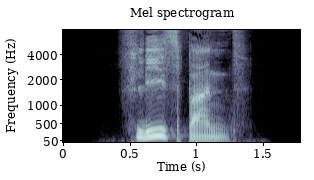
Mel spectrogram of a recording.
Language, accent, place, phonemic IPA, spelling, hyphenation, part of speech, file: German, Germany, Berlin, /ˈfliːsˌbant/, Fließband, Fließ‧band, noun, De-Fließband.ogg
- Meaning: assembly line, conveyor belt (especially in a factory)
